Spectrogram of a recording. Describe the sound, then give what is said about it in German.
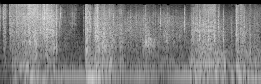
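A wooden sailing ship's hull cracking and splintering as it strikes a coral reef: a loud, dense crash of breaking timber and rushing noise, with a sharp burst partway through. “kracht es. Das Holz der Endeavour zersplittert. Durch den aufgerissenen Rumpf dringen augenblicklich Wassermassen ein. Das Schiff sitzt fest auf einem Korallenriff.”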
